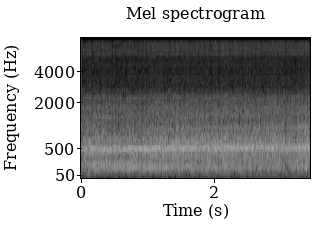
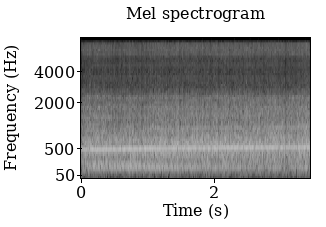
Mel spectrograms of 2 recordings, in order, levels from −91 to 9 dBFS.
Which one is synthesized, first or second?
first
